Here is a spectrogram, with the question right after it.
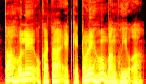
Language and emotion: Santali, neutral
